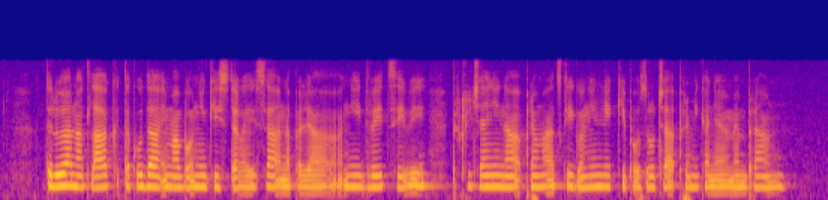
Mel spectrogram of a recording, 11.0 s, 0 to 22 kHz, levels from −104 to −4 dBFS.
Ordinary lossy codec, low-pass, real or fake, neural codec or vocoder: none; 7.2 kHz; real; none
